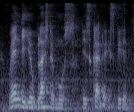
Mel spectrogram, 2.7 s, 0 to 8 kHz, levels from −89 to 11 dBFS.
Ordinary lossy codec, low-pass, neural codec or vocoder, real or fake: none; 7.2 kHz; none; real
